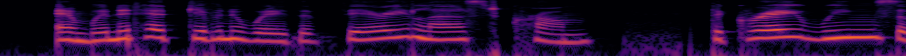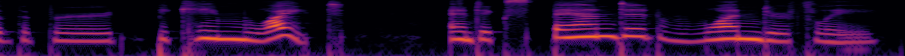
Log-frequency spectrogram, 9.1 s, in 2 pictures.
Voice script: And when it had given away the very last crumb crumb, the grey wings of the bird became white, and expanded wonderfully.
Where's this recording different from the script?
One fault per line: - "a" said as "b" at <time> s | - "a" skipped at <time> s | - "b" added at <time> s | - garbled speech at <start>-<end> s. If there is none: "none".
- "crumb" skipped at 3.0 s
